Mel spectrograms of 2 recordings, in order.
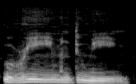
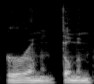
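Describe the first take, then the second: First: The name is said with a non-English pronunciation. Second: The name is said with an English pronunciation. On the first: "it sounds so much cooler, that way" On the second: "English pronunciation"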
